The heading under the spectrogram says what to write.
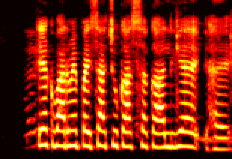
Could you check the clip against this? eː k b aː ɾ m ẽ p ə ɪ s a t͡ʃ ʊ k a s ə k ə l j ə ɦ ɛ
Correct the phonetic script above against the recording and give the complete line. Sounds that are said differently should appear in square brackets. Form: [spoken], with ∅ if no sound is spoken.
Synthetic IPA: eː k b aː ɾ m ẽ p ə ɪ s a t͡ʃ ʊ k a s ə k [a] l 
